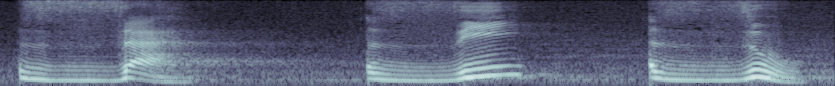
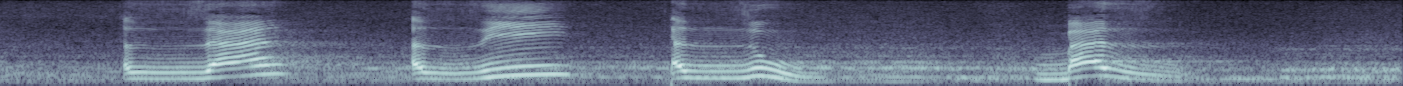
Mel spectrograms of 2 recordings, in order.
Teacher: ketika kita mengucapkan huruf za, suara kita mengalir, akan tetapi nafas tidak boleh mengalir. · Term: sifat al-jahr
